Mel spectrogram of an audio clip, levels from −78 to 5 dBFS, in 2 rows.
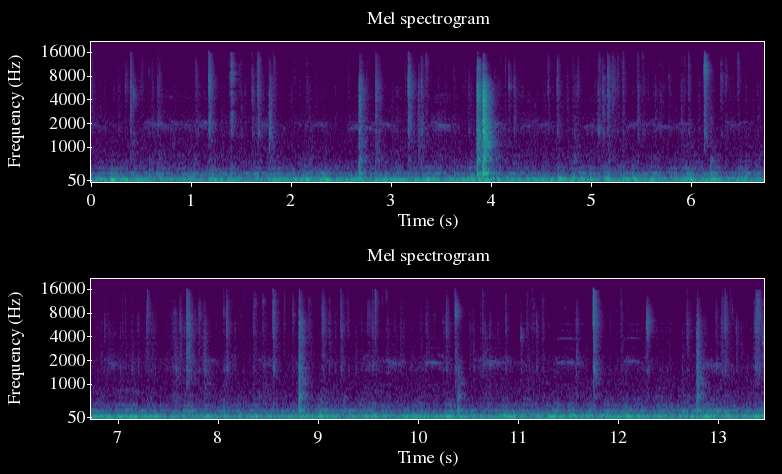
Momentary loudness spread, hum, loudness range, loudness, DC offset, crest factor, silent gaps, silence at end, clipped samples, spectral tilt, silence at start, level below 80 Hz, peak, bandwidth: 5 LU; none; 6 LU; -35 LUFS; under 0.1%; 32 dB; none; 0 s; under 0.1%; -4 dB/octave; 0 s; -38 dBFS; -4 dBFS; 17 kHz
